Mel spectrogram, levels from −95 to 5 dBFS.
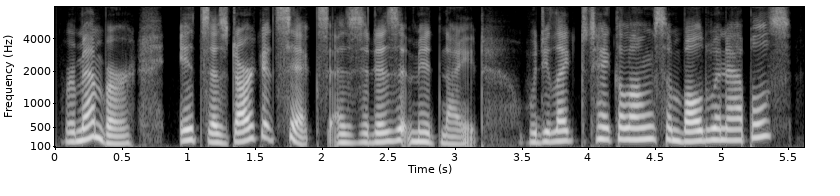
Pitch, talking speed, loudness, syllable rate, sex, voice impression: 205 Hz, 215 wpm, -16 LUFS, 5.4 syllables/s, female, very feminine, slightly adult-like, fluent, slightly intellectual, slightly elegant, slightly lively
